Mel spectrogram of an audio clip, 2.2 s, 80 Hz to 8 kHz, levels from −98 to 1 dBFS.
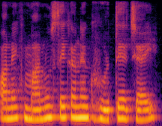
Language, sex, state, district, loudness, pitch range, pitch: Bengali, female, West Bengal, Malda, -18 LUFS, 190-220 Hz, 205 Hz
